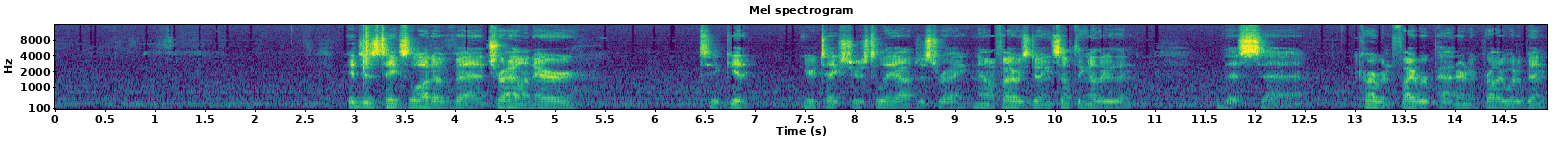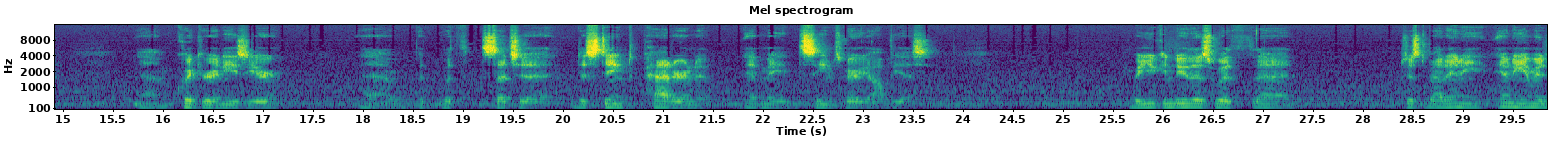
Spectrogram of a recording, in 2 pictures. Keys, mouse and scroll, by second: 1.1 right click, 2.6 ctrl+z, 2.7 ctrl+z, 2.8 ctrl+z, 3.1 ctrl+z, 3.9 click, 5.2 right click, 6.5 click, 9.6 right click, 13.8 click, 16.6 right click, 20.7 right click, 22.1 click, 25.0-26.2 drag, 28.0 right click, 29.1 ctrl+z, 29.2 ctrl+z, 29.6 right click.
